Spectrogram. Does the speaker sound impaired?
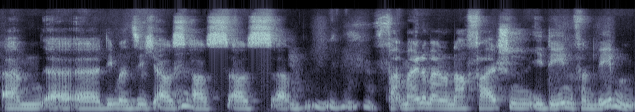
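No.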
